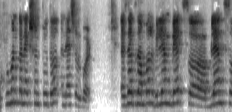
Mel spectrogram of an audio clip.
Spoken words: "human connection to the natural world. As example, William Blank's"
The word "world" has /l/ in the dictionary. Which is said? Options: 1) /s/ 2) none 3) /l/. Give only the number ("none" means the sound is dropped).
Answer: 2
